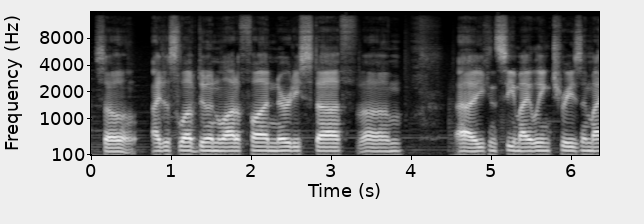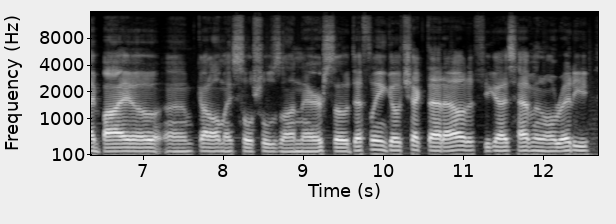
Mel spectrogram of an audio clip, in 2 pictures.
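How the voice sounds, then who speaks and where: A man's voice: low voice, monotone, a little slow, clear, resonant tone, no echo. A man chatting casually as a podcast guest, laid-back and agreeable. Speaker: podcast guest, cosplay content creator. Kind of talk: casual chat.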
